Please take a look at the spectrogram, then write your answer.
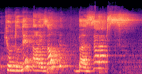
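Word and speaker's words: Bazas: ont donné par exemple Bazat le T se prononce toujours mais attention quand je viens vers le sud-ouest, qu'est-ce que vous remarquez là ?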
